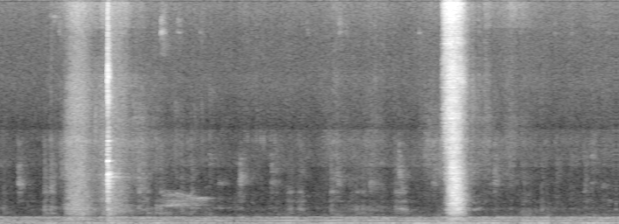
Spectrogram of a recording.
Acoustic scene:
elevator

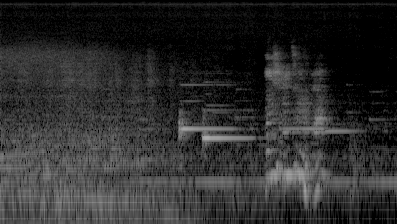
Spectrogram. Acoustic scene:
elevator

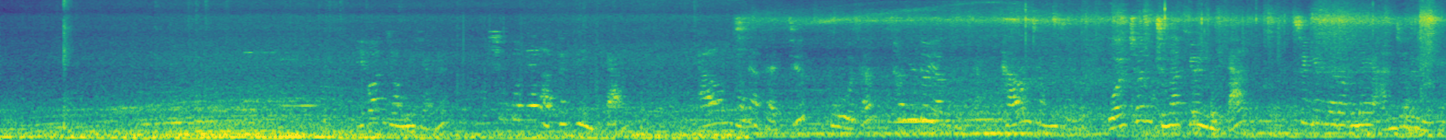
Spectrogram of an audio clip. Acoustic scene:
bus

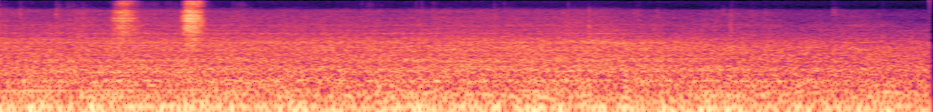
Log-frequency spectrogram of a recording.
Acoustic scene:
car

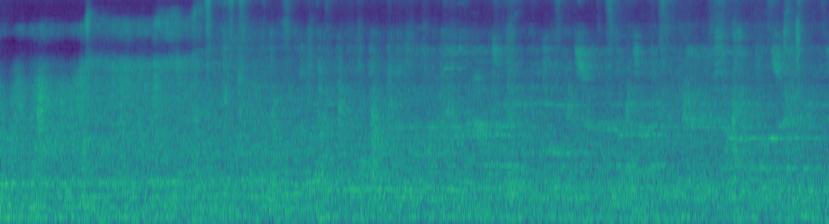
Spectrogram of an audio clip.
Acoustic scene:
subway station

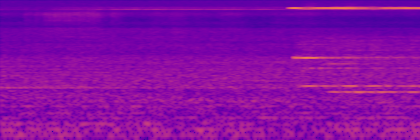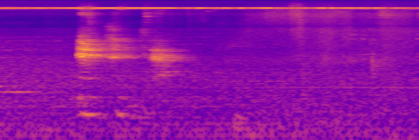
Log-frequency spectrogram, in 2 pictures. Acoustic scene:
elevator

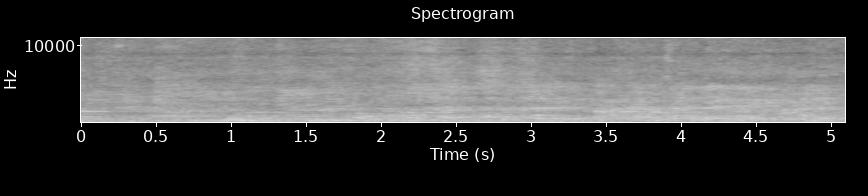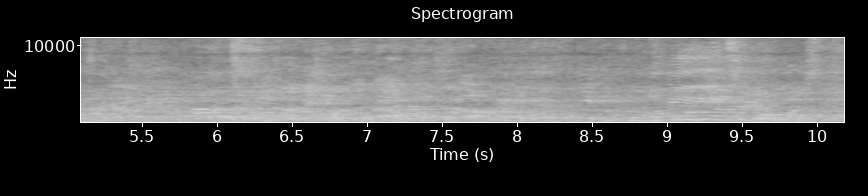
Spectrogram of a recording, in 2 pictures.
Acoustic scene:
crowded indoor space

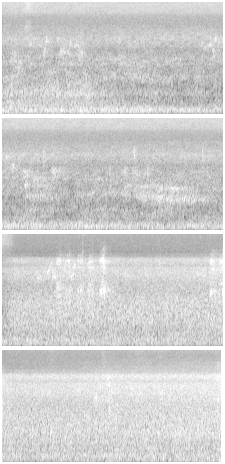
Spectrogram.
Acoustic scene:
park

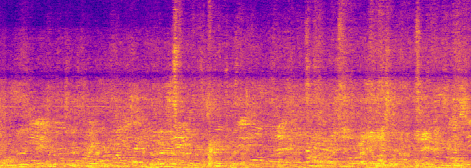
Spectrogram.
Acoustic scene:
crowded indoor space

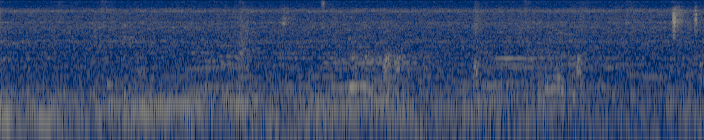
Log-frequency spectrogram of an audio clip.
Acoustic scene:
cafe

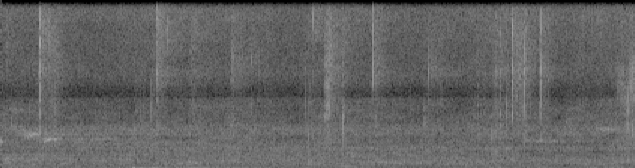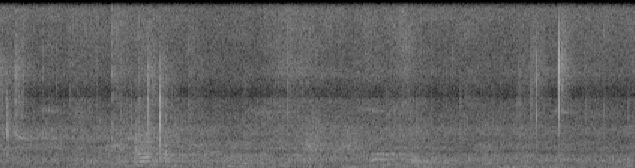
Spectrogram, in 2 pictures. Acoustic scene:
residential area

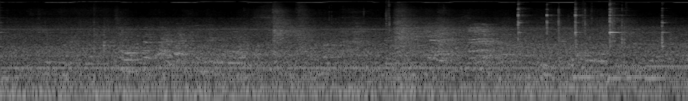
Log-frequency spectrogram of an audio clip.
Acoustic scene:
restaurant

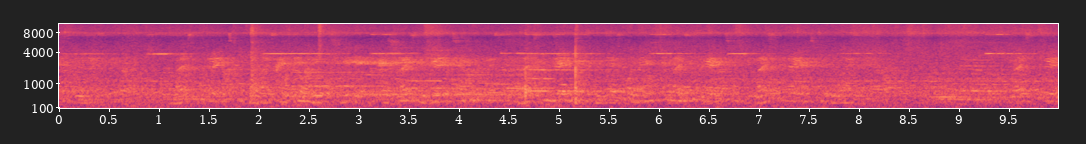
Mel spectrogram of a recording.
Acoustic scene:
subway station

